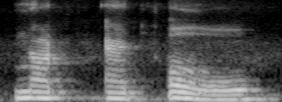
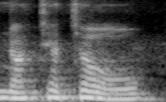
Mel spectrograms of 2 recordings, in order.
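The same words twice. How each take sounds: First: The words are said separately, without linking. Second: The words run together, consonants linked to vowels.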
